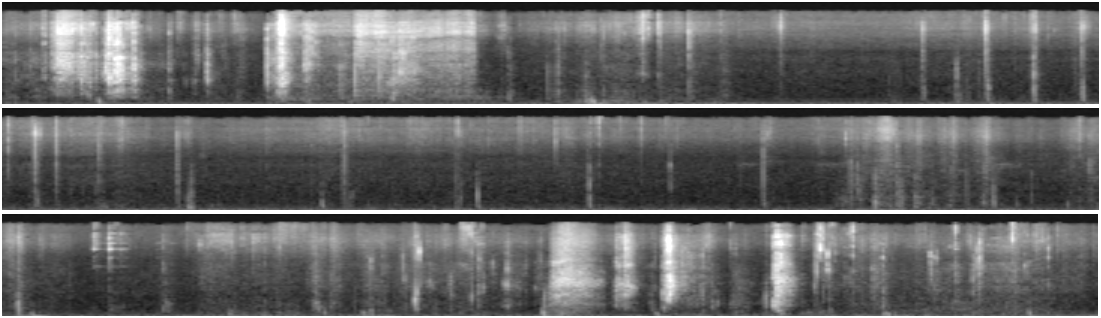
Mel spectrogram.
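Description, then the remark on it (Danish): A cigar being relit: a few sharp scratchy bursts at the start, then a long stretch of faint crackles and soft puffing, with another brief rasping flare near the end. No one speaks. “Inden jeg går i gang, så vil jeg nok lige se at få ild på cigaren igen.”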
